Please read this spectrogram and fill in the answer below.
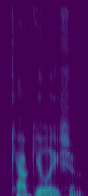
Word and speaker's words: calculation: by this first word, calculation. Okay, let's repeat it slowly. Really focus on that third syllable stress. Calculation. Listen again, get the rhythm. Calculation.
